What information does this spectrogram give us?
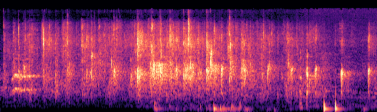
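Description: Audience applause at an open mic comedy show: a dense, steady wash of clapping, fairly faint, with a few sharper claps standing out toward the end.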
